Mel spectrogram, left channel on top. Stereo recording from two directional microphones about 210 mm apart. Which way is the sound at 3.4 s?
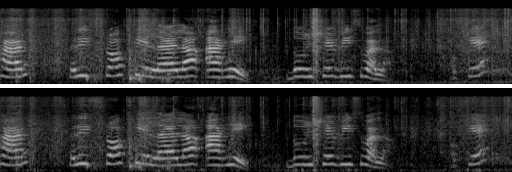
10° right (ahead or behind).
